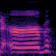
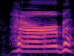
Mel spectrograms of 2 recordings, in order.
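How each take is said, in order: First: Said in the usual way. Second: "Herb" with a sounded H; H pronounced. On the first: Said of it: "you have to pronounce the H". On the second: Shown as a demonstration. Showing the British way, "Herb" with its H sounded. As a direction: breathe a clear H at the start of "Herb". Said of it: "you have to pronounce the H in herb".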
